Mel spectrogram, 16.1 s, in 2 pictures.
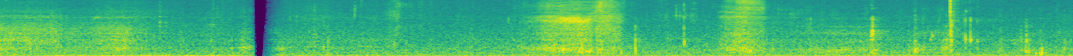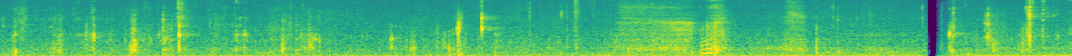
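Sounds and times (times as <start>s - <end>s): chewing pizza with wet clicks: 15.1s - 16.0s.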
